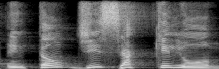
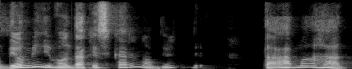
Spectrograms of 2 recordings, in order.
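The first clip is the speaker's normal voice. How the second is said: muttered rebuke; 7 dB quieter than usual. Retold or imitated. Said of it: "Eu falei assim".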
